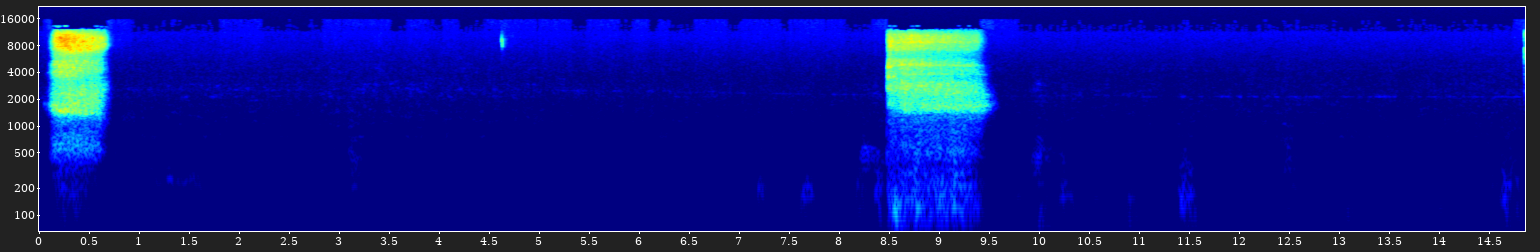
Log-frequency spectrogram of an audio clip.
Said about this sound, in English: It's taking a quick 4 second breath in, holding it for 10 seconds, and then breathing out for 8 to 10. So I'll just illustrate.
